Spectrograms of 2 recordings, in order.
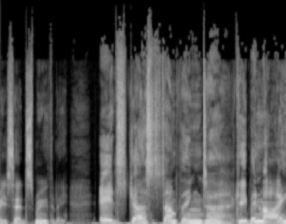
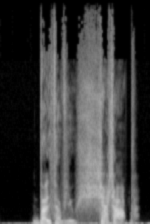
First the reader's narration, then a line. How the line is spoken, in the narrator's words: Draco said through gritted teeth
